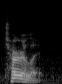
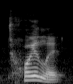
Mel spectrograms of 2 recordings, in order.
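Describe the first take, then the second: First: The first vowel is an 'er' sound. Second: The first vowel is a full 'oy' sound. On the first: "actually call it a turlet" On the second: "instead of saying toilet"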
